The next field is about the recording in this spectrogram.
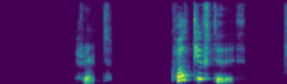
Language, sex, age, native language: Icelandic, male, 10, Icelandic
